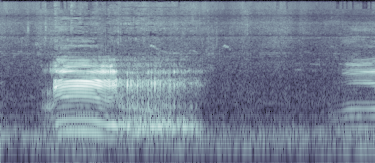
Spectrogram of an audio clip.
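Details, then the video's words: Tame cattle herd grazing in a broad rice field in the morning; one loud rich moo of about a second and a half trailing off, then a second moo beginning at the end, with soft outdoor background. "Suara Sapiii"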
